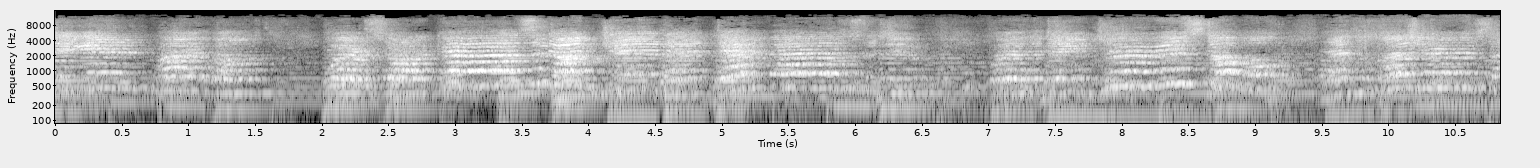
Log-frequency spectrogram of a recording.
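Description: A children's chorus singing a song together, over low held accompaniment notes.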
